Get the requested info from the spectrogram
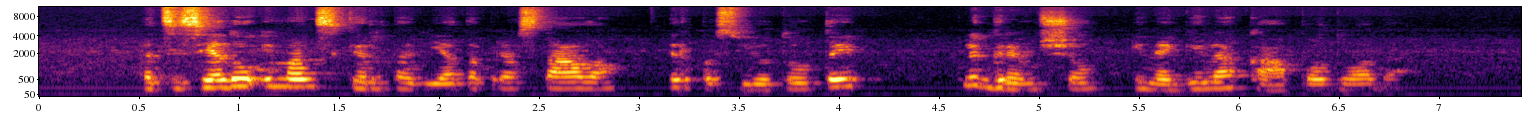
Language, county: Lithuanian, Telšiai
